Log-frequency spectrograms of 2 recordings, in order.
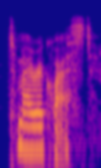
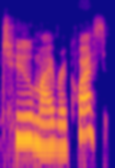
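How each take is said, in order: First: The word to has a reduced vowel. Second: The word to has a full vowel.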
